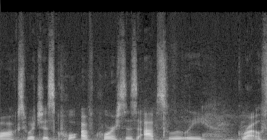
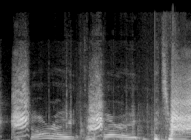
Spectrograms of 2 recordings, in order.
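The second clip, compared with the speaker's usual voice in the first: high, tender reassurance; 13 semitones higher than usual. Real, not acted. Calming the fledgling.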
